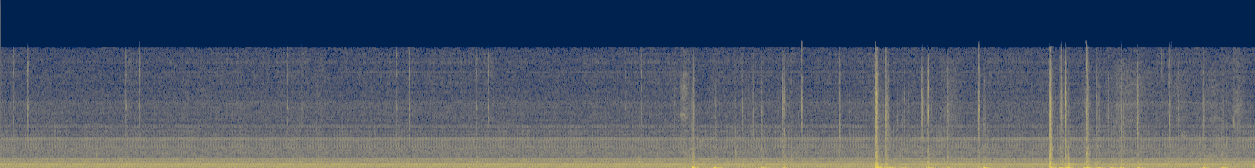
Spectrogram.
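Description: A steady hum runs throughout. From a little past halfway, computer keyboard keys are pressed in an irregular run of sharp clicks as an equation is typed.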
